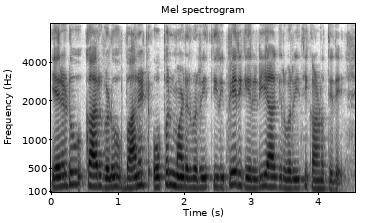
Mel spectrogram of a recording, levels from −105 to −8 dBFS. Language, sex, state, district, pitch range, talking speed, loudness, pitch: Kannada, female, Karnataka, Bangalore, 165-185 Hz, 155 wpm, -17 LUFS, 175 Hz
